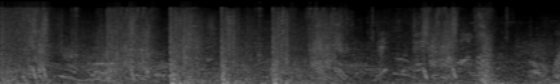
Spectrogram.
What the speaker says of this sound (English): Arc rifle time.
